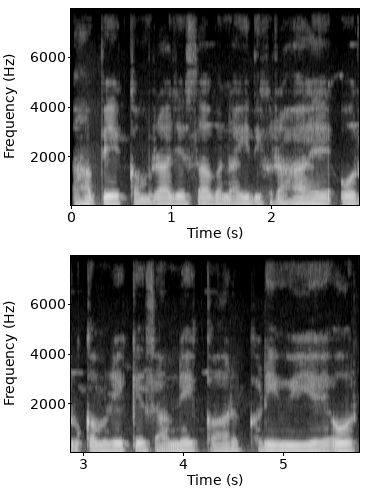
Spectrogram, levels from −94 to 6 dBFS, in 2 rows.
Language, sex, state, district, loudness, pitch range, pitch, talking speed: Hindi, male, Uttar Pradesh, Lalitpur, -18 LUFS, 110-115 Hz, 110 Hz, 195 wpm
